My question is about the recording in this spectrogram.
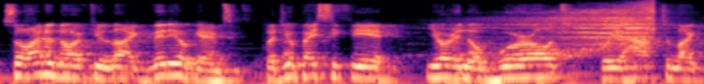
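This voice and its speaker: A playful man from Germany chats on a video call and keeps stumbling into restarts. His fairly high voice sounds set back from the mic. Music plays clearly behind him. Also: fairly even intonation. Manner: playful, laughing, with halting restarts. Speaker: video game company founder. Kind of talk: casual video-chat conversation. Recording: distant video-chat audio with music.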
